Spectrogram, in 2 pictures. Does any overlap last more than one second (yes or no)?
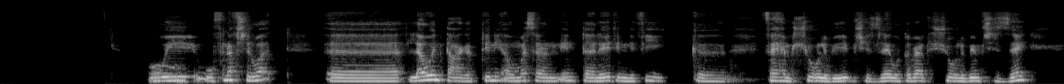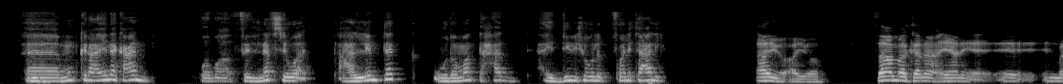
no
